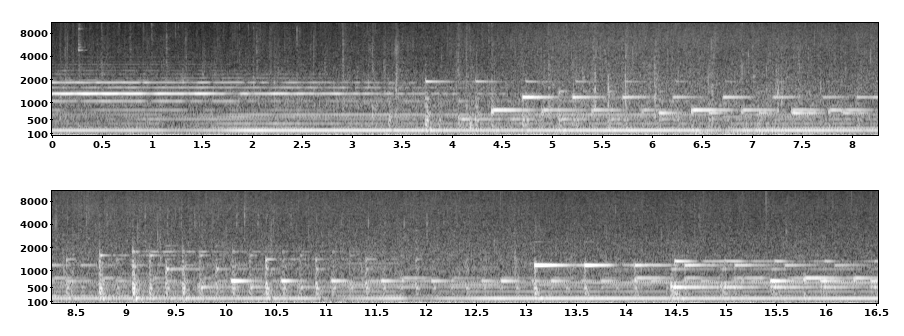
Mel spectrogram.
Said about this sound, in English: We got inside just as the first big, heavy drops started coming down around us.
